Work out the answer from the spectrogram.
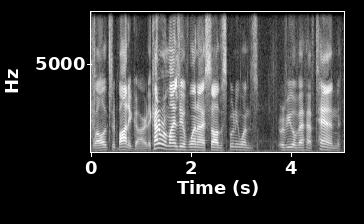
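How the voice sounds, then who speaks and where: A young man with a somewhat high voice hosts a gameplay video. He talks casually and rambles, breaking off his own thoughts, with light noise and game sound behind him. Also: animated, a little fast, a bit bright. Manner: rambling, self-interrupting, conversational. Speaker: let's play host. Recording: faint background noise, game sounds underneath.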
